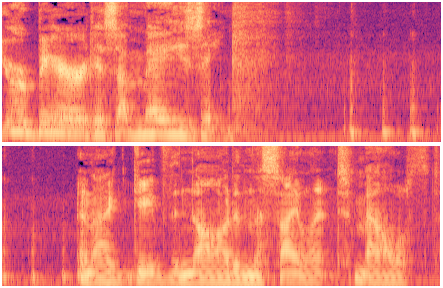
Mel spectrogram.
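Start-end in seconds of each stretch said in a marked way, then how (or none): 0.0-1.7 put-on high, raspy old lady voice. Retelling a woman leaning out a window to compliment him, in a raspy old woman voice. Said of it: "said in a raspy old woman voice".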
